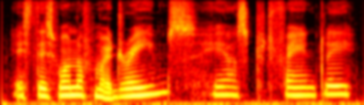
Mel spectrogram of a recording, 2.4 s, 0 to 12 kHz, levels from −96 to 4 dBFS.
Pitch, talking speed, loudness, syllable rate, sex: 220 Hz, 220 wpm, -15 LUFS, 5.3 syllables/s, female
